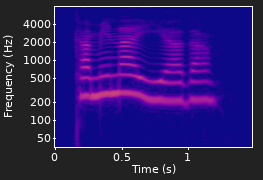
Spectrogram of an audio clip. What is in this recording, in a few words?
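"caminaiat", female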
